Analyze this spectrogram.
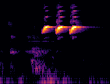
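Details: Morning song of a sooty-headed bulbul in a green natural setting: three strong, ringing chirps in fast succession at a steady pitch, after a few soft, faint sounds beforehand.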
